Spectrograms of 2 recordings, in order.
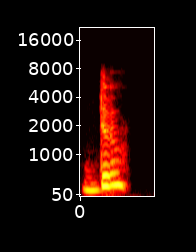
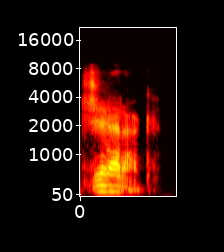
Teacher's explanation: D broad is do, and D slender is j, like in Jarak.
